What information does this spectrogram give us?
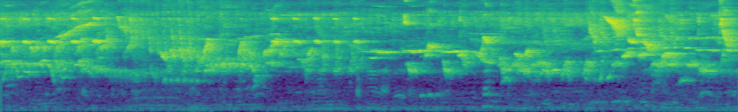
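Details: White-rumped shama song from a singing contest ring in Sidareja: fast varied phrases of clear whistles, downslurs and scratchy chatter, several birds overlapping with no pause, soft crowd noise underneath.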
